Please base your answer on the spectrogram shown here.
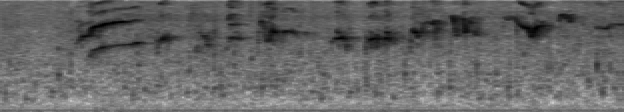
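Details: Soft, high twittering canary calls, short squeaky notes and chirps spread irregularly over a few seconds against a light background hiss.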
